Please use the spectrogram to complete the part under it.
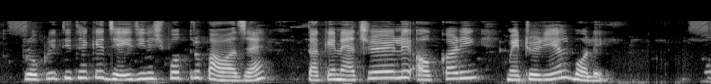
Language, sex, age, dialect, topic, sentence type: Bengali, female, 18-24, Standard Colloquial, agriculture, statement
